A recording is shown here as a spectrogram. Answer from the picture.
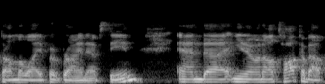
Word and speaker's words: Epstein: Brian Epstein's family says Epstein. That is the way the family pronounced their name. And the source that I would quote is Brian's mom. Brian's mother says the correct way to pronounce my family's name is Epstein. And the fact that everybody called my son Ep-stine, they said it wrong.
